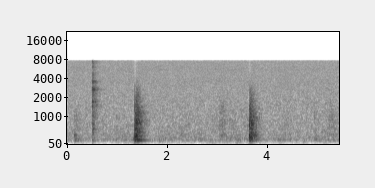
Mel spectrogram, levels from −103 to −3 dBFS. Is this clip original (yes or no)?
yes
